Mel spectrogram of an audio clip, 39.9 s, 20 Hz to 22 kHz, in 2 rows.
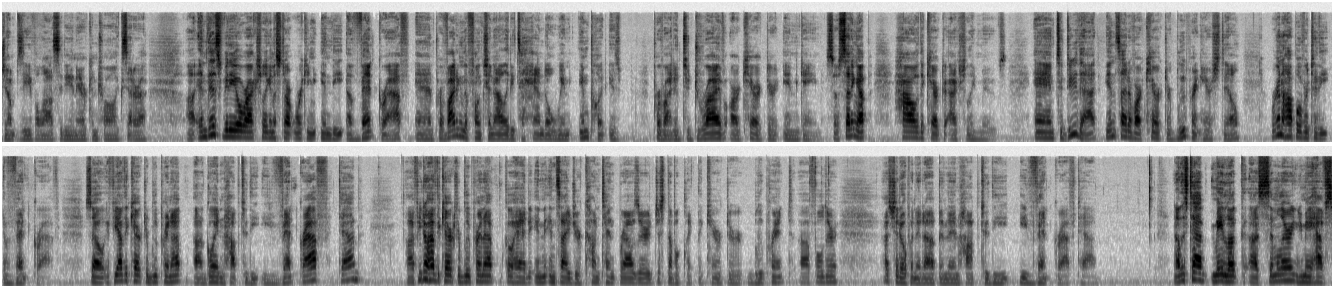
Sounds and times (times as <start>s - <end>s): Speech: 0.0s - 2.2s, 2.8s - 25.4s, 26.0s - 32.5s, 33.2s - 36.4s, 37.5s - 39.9s.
